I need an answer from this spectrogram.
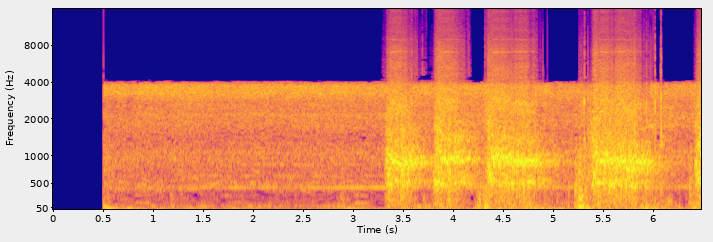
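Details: Wheaten Terrier in a playful frenzy, chasing its owner around a recliner indoors; after three seconds of quiet hum, a burst of sharp, loud barks and yips comes in quick succession.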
